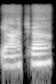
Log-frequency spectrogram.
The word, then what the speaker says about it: YCH: Like it's spelled um YCH, but like everybody just pronounces it Yacha.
